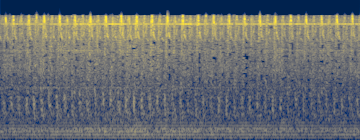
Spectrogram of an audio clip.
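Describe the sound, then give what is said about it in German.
A helicopter lifts off over the sea, its rotor chop and heavy engine drone steady and loud throughout, with a dense low rumble and no voices. “Der Helikopter stieg auf, flog ein paar Meter zur Seite.”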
